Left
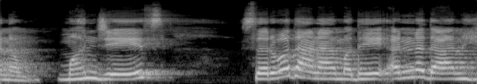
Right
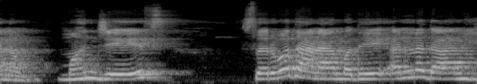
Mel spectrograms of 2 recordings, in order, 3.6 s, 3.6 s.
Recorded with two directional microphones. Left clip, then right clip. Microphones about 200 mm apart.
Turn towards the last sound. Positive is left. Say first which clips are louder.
# left 7 dB
turn(degrees=40)  # may be behind; listen again after turning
